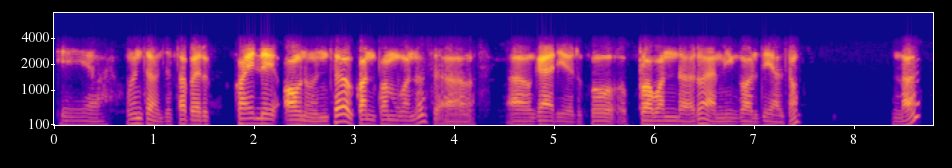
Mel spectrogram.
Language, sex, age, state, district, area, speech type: Nepali, male, 30-45, West Bengal, Kalimpong, rural, conversation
